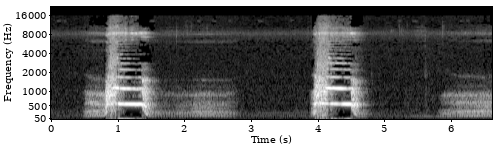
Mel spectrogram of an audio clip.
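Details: Pet dog Buster howling at the door after hearing wind outside: two loud strained outbursts about three seconds apart, each trailing into a lower droning whine, over a constant thin high-pitched hum.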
